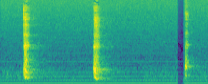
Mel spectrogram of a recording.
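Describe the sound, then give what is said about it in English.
A voice imitating labored gasping for air, as in a struggle to breathe. Three short, sharp gasps come well apart, each a quick burst that trails off, with no words. “I'll just try to describe to you, I'll show you how I had to breathe. It was like this. I had to go...”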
